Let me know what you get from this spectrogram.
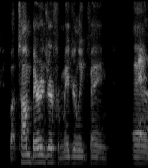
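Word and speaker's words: Berenger: Tom burger or barer from Major League I'm baringer you'll get it out baringer from m I always say it wrong but Tom Beringer from Major League Fame and Inception I forgot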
